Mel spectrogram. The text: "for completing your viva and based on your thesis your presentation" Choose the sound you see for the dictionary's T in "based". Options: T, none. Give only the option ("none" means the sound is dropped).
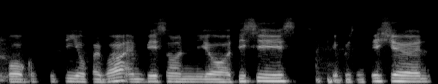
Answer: none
